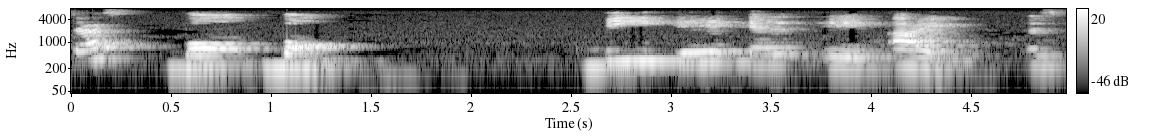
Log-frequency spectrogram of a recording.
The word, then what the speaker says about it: balai: B-A-L-A-I is pronounced as balai. Repeat. Balai. A as usual in French is pronounced as A. I is pronounced as E. So, balai.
